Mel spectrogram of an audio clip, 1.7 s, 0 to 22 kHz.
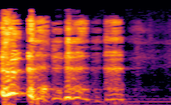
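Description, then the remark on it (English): A person imitates a harsh cough, a quick run of about four raspy bursts, fading off at the end. “They reuse this sound bite of this dude coughing 20 times. And the cough was just like this.”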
